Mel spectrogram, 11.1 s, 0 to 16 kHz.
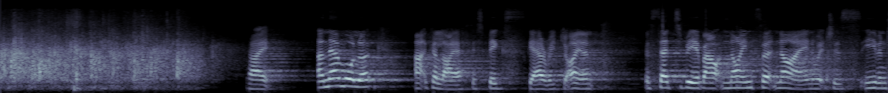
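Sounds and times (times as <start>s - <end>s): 
crowd applause: 0.0s - 2.9s
speech: 3.1s - 11.0s.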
